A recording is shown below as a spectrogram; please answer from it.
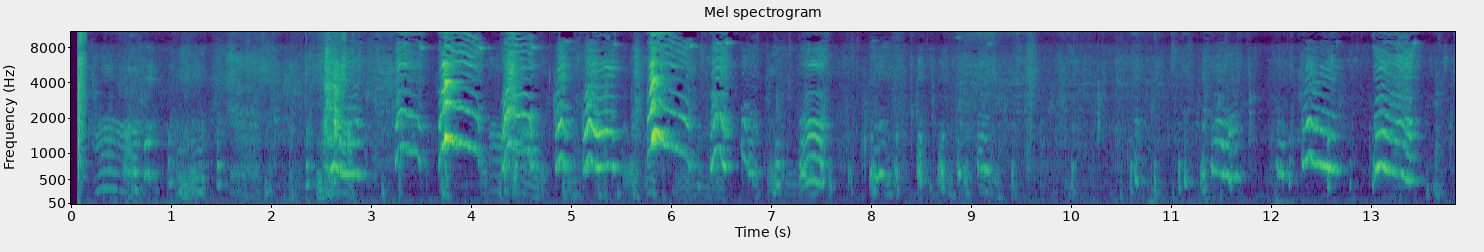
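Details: Bernese Mountain Dog puppies, the Shasta puppies, whining and squealing together in overlapping, wavering high cries that rise and fall, with short yelps scattered through and brief quieter gaps.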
